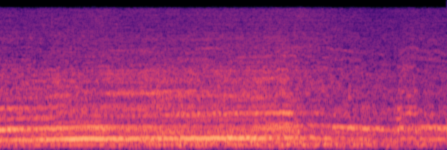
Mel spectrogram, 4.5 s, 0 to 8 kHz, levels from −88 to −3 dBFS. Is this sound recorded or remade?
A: remade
